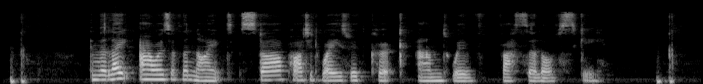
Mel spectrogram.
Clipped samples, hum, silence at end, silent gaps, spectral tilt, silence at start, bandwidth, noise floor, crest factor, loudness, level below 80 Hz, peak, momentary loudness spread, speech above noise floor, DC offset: under 0.1%; none; 0.3 s; none; -5 dB/octave; 0.1 s; 12.5 kHz; -59 dBFS; 18 dB; -19 LUFS; -58 dBFS; -2 dBFS; 16 LU; 40 dB; under 0.1%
